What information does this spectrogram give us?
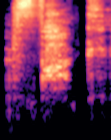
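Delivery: breathy whispered swear; whispered curse. Acted. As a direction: curse under your breath. Hungover muttered curse.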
